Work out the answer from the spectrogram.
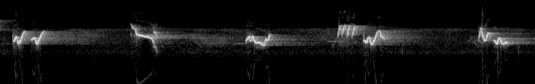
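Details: Song of a Chivi vireo, five brief squeaky, twisting phrases delivered at a steady pace of roughly one per second, each phrase a quick high slur or zigzag, with no other sounds.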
